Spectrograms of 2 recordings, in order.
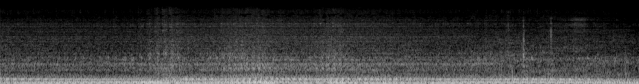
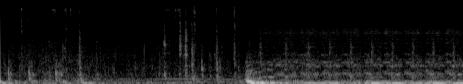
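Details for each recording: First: Neglected, long-parked Citroen SM brought back to life, its hydraulic suspension lifting once running: an even, steady idle with a smooth low throb and no knocks or misses. Normal idle. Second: Neglected Citroen SM found by the roadside, first start attempt with the correct key: quiet clicks, then steady low churning as the starter turns the engine over without catching; cranks, no start yet.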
